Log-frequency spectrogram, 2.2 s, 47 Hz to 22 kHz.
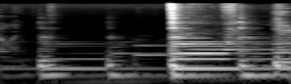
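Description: Acoustic guitar, capoed at the first fret, playing an F-sharp minor 7 shape with the low sixth string let rattle: a few soft plucks, then a much louder strummed chord about halfway through and another near the end.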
